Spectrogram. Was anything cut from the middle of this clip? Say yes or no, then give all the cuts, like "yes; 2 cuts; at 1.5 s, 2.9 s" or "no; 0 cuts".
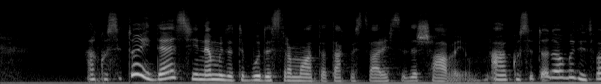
yes; 1 cut; at 4.9 s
